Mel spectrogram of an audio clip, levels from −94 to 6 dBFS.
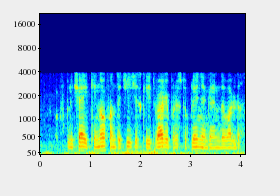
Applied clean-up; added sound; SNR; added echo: none; Wind; 10 dB; none.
